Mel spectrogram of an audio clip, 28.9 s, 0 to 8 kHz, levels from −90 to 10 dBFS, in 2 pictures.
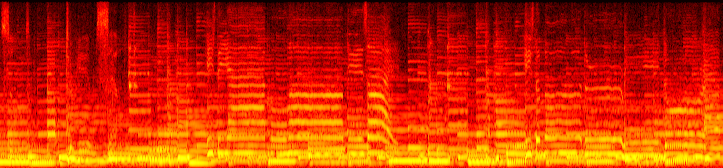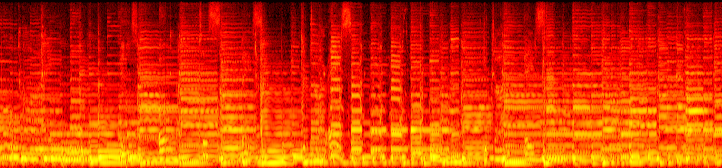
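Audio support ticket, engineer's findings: Clock drift between sender and receiver: sender clock running slow, roughly 1.5%. Jitter buffer keeps draining, so the receiver stretches audio. Hiccups spread across the whole clip, unlike one-off loss bursts.

Repeated timing corrections, 0.64–24.42 s: jitter buffer repeating short pieces to cover the slow sender. Playback at 99% speed, roughly 200 ms added. Edits are all lengthening, unevenly spaced, heard, if at all, as slight tempo wobble rather than dropouts.

Scattered short gaps, 13.17–14.74 s, 16.99–19.25 s, 25.36–28.66 s: packets lost or late. The receiver fills each hole by continuing the last sound. About three, four and five gaps, each up to around 10–20 ms. These are brief isolated ticks or smears, not the steady tempo drift above. The G.722 path at 64 kbps tops out at 8 kHz.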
